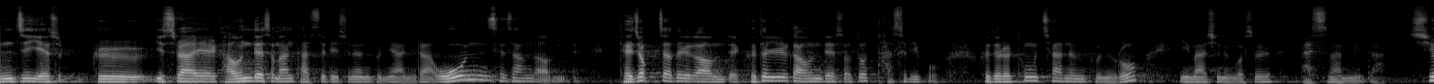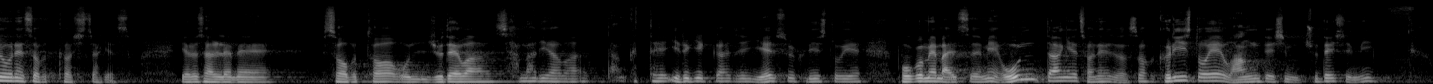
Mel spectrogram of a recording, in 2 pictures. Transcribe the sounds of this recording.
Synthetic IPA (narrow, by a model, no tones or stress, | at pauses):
and͡ʑijekɯisʰɯɾaeɭkaunde̞sʰʌmantas͈ʰɯɾiɕʰinɯnpuɲiaɲiɾaʔonsʰe̞sʰaŋɡa̰ṵnde̞ | te̞d͡ʑʌk̚t͡ɕ͈adɯɭɡaunde̞kɯdɯɭɡaunde̞sʰʌdotasʰɯɾiɡo̰kɯdɯɾɯɭtʰoŋt͡ɕʰiɦanɯnpunɯɾoimɦaɕʰinɯnɡʌsʰɯɭmaɭs͈ɯmɦamɲida | ɕʰione̞sʰʌbutʰʌɕʰid͡ʑaɡe̞̰sʰʌ̥ | je̞ɾus̬ʰaɭːe̞me | sʰʌbutʰʌonjude̞wasʰamaɾiawat͈aŋk͈ɯtʰe̞iɾɯɡik͈ad͡ʑije̞sʰukɯɾisʰɯ̥t͈ʰoe̞ | poɡɯme̞maɭs͈ɯmiont͈aŋe̞t͡ɕʌnɦe̞d͡ʑʌsʰʌkɯɾisʰɯ̥t͈oe̞waŋde̞ɕʰimt͡ɕude̞ɕʰimi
